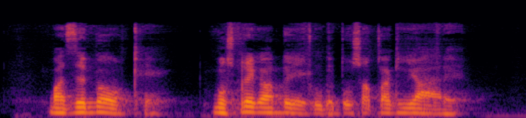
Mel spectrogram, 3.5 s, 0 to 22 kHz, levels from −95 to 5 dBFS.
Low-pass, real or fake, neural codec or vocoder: 10.8 kHz; fake; codec, 44.1 kHz, 2.6 kbps, DAC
